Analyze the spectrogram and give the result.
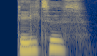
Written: deltids

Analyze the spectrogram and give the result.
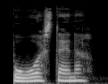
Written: borestander

